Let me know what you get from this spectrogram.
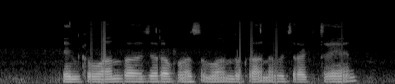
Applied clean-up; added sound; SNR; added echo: none; Thunder; 19 dB; none.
